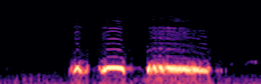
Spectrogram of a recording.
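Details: Spotted dove voice used as a bird lure: a clipped short coo, a rounded second coo, then a longer steady, slightly descending coo, low-pitched and clear with a quiet background.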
